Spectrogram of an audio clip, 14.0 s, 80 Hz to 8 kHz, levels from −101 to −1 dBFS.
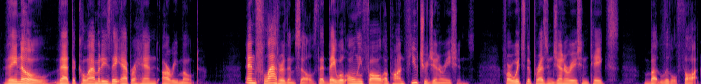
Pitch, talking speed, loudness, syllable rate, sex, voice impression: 150 Hz, 125 wpm, -20 LUFS, 4.5 syllables/s, male, masculine, adult-like, slightly powerful, slightly halting, friendly, unique, slightly wild, lively, slightly intense, slightly sharp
